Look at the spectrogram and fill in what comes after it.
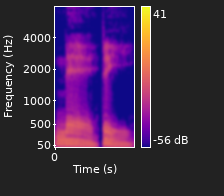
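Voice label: "neri", concatenated syllables; Affixing experiment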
